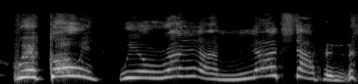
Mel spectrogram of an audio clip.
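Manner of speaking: play-acted, high, barking drill-sergeant yell. Speaker retells rushing a kid to their house, retelling a drill-sergeant yell. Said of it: "I yelled at this kid like a drill sergeant".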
